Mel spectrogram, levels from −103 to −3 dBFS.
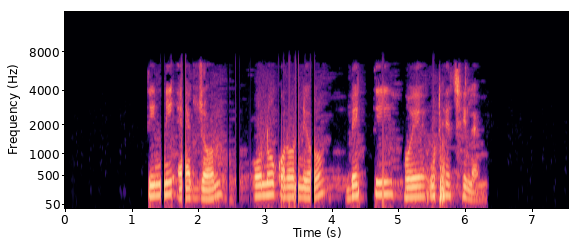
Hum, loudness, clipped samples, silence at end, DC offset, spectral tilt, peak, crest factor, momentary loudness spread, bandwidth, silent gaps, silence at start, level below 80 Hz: none; -18 LUFS; under 0.1%; 1.25 s; under 0.1%; -7.5 dB/octave; -2 dBFS; 16 dB; 8 LU; 7 kHz; none; 1.25 s; -50 dBFS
